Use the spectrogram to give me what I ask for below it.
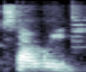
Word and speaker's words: Samhain: In the 8th century, the Christian church adopted Samhain. Don't pronounce the M. Samhain. The Christian church adopted Samhain, and turned it into All Saints' Day, and All Hallows' Eve was celebrated the night before.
